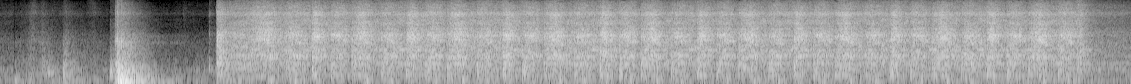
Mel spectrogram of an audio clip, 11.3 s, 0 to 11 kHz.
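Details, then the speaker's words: Nissan 240SX first start attempts: starter spins the engine steadily at about two even pulses a second for nine seconds and it never catches; cranks without starting, no spark with the coil left unplugged. "doesn't even want it I gotta check if I'm getting spark yeah that spark plug is at least firing so why won't you start"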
